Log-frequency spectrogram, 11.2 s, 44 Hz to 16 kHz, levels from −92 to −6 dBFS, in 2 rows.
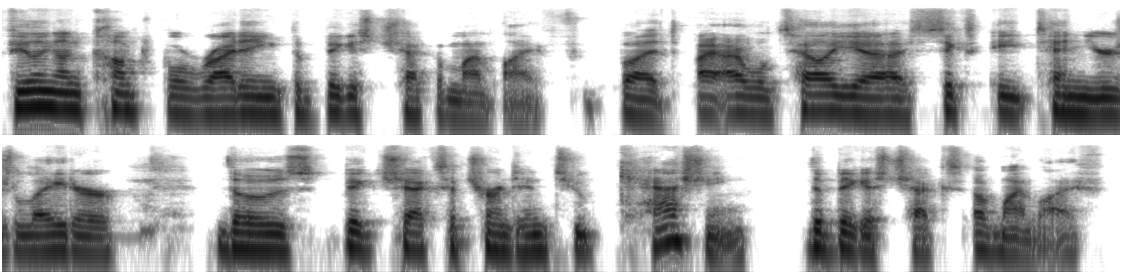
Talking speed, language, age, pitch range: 175 wpm, English, 30-49, 115-135 Hz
